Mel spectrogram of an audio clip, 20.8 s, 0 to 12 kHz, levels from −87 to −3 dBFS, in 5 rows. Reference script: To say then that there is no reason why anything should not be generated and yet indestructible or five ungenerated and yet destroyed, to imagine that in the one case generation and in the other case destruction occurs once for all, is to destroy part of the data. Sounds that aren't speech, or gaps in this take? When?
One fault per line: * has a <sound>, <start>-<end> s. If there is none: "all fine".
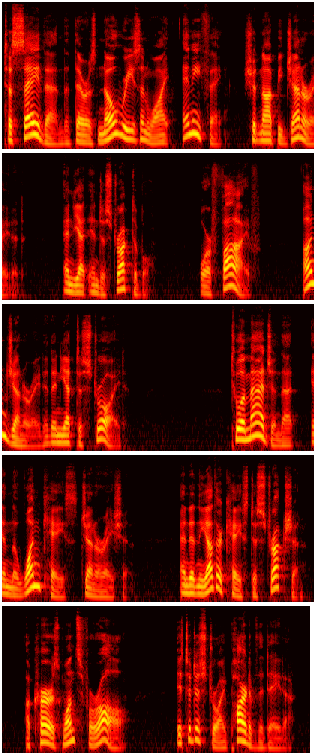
all fine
